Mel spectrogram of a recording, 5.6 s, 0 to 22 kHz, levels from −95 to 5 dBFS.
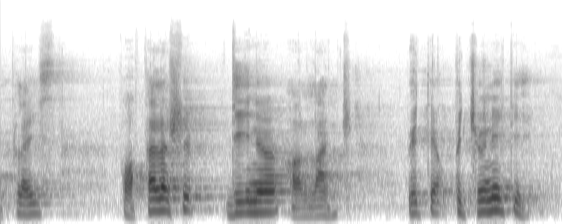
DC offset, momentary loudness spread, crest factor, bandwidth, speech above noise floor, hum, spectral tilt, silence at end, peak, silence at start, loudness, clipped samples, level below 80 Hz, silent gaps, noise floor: under 0.1%; 18 LU; 20 dB; 12.5 kHz; 30 dB; none; -5 dB/octave; 0.25 s; -12 dBFS; 0 s; -31 LUFS; under 0.1%; -84 dBFS; none; -60 dBFS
